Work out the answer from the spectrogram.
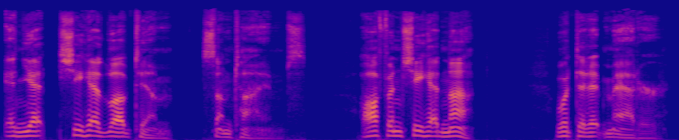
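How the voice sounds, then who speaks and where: A man narrating a literary story from a script, with measured, dramatic phrasing. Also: mid-range voice, very animated, dry recording, clean studio sound. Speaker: audiobook narrator.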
